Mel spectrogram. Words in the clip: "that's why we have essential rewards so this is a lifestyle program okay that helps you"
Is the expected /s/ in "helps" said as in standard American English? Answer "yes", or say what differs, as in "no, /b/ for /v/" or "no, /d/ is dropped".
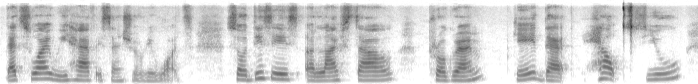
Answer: yes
